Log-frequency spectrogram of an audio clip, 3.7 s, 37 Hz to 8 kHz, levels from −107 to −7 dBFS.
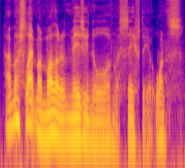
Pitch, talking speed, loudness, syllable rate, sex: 100 Hz, 195 wpm, -22 LUFS, 4.9 syllables/s, male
